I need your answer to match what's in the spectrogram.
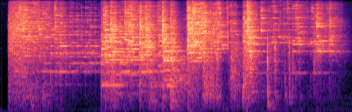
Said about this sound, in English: Auden and Tristan woke with a start, jostling the table and sending the dishes crashing to the ground.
